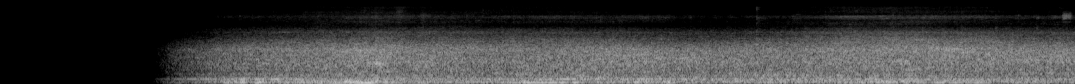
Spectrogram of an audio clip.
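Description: The signal carries no technical faults; the level rises gradually from around 1.5 s to full level at 2.89 s, an ordinary edited fade-in with no click or hard edge.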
